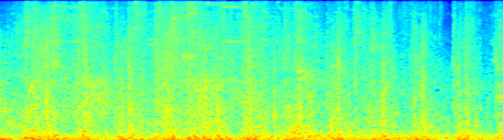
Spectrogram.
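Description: Game sword strikes clash in quick succession.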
